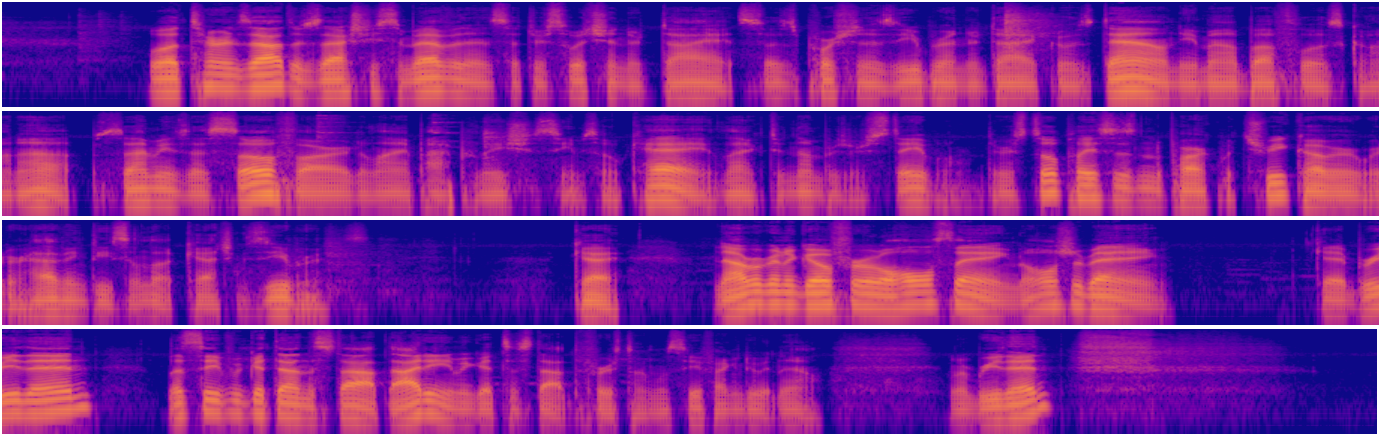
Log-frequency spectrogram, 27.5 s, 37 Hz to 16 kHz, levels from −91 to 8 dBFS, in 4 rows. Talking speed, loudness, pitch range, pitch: 240 wpm, -28 LUFS, 70-115 Hz, 85 Hz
